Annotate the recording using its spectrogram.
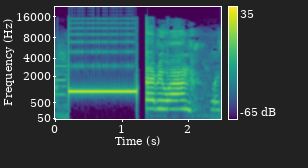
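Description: An edited-in beep tone: one steady, loud, high-pitched tone lasting about a second that cuts off suddenly, followed by a person's voice.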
